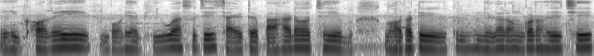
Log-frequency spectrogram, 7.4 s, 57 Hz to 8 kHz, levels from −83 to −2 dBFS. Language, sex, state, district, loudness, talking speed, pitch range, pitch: Odia, male, Odisha, Khordha, -20 LUFS, 95 wpm, 110-120 Hz, 115 Hz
